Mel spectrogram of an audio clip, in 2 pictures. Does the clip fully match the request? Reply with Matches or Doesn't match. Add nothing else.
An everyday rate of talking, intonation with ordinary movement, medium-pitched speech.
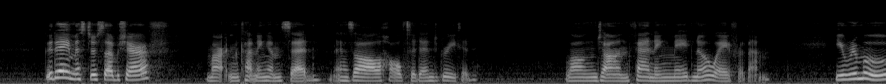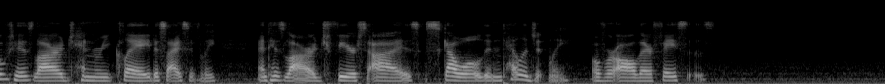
Doesn't match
